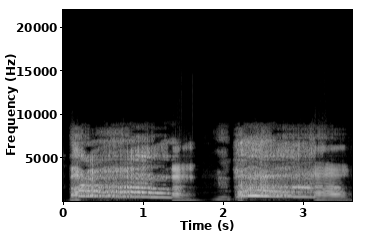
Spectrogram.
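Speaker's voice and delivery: very high, loud, drawn-out scream; mock child scream. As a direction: imitate a kid shrieking on a plane. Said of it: "hearing a child screaming".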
